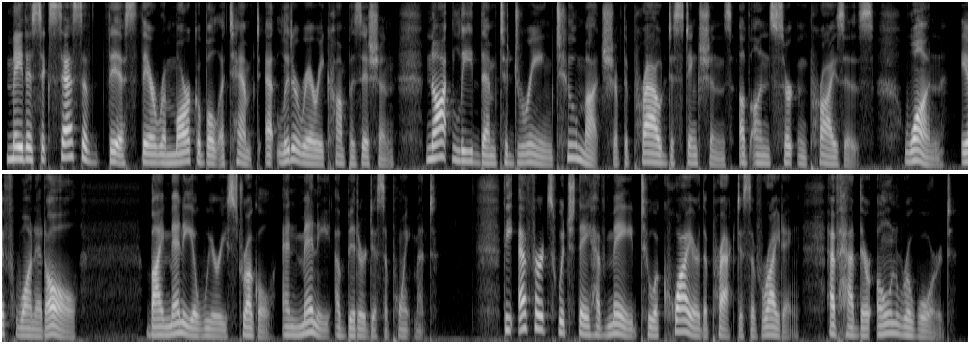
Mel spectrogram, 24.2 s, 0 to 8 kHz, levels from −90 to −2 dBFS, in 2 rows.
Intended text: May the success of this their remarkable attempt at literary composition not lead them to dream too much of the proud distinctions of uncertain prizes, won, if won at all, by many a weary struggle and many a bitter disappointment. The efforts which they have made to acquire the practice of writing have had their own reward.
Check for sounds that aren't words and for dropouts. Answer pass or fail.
pass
